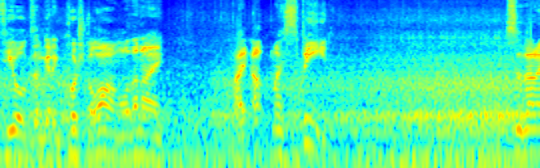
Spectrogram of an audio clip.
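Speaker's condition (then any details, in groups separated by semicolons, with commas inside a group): No condition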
